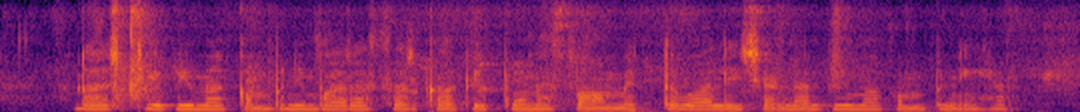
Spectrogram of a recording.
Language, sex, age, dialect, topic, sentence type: Hindi, female, 60-100, Awadhi Bundeli, banking, statement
